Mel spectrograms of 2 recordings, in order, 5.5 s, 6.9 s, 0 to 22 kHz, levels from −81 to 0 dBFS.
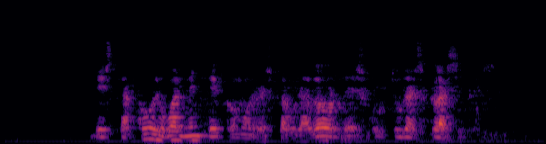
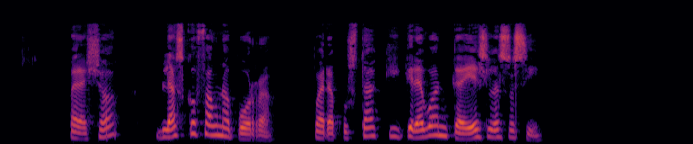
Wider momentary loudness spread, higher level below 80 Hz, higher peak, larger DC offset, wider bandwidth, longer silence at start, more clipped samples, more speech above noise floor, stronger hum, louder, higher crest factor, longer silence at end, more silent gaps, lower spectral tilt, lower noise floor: about the same, 11 LU vs 13 LU; first, -76 dBFS vs under -90 dBFS; second, -24 dBFS vs -16 dBFS; neither; second, 7 kHz vs 11.5 kHz; first, 0.9 s vs 0.7 s; neither; second, 35 dB vs 46 dB; neither; second, -44 LUFS vs -35 LUFS; about the same, 20 dB vs 22 dB; second, 0.55 s vs 1.55 s; neither; first, -5 dB/octave vs -1 dB/octave; about the same, -79 dBFS vs -82 dBFS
